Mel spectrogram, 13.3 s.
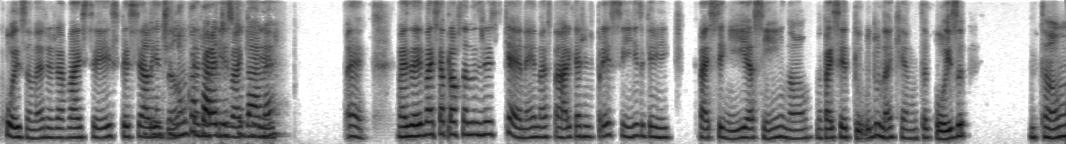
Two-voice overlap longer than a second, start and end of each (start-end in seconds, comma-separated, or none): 1.8-3.5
